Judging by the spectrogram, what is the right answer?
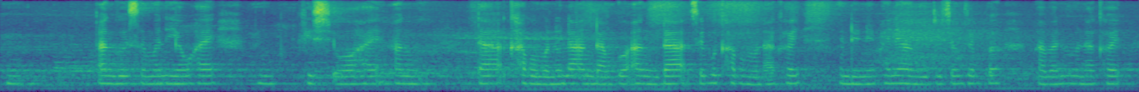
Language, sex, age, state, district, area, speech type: Bodo, female, 18-30, Assam, Chirang, rural, spontaneous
